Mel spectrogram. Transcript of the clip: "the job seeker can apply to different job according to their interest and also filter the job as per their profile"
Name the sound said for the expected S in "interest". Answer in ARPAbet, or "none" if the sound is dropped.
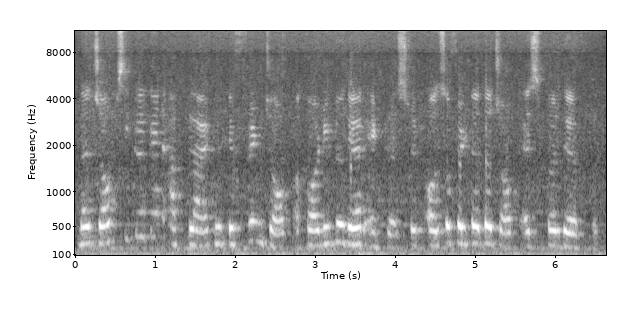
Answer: S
